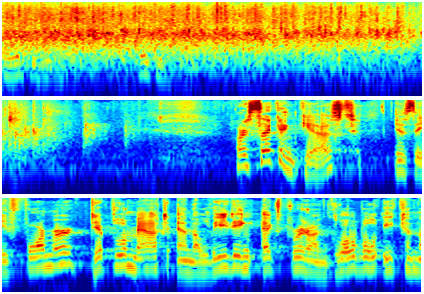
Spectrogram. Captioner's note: applause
